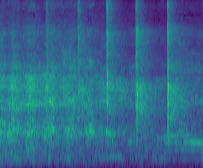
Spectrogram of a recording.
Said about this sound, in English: You like that, didn't you? Doing that clapping, I like that.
